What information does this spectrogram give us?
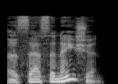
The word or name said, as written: assassination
